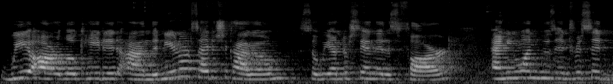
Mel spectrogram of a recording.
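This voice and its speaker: A woman's voice: high-pitched, fairly bright tone. A woman giving an informal, earnest presentation to a group, explaining as a company representative. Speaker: clinical trial company representative. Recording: echoey room, distant mic, background noise.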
